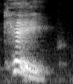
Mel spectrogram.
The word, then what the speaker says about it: cape: Okay, so the way you can tell the difference is so, for example, with the word cape, the E is silent because it tells the A to say the name.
